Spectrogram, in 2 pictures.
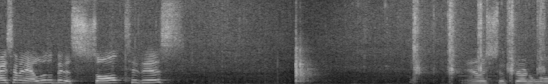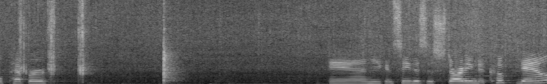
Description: A woman speaking while adding salt to a pan that is sizzling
